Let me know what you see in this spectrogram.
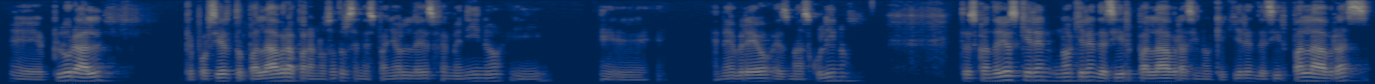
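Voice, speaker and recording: A man's voice: mid-range voice, a little mellow. A man teaching a grammar class, explaining step by step and checking in with his students. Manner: explanatory, repeats key terms, checks with "¿no?". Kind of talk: recorded classroom lecture.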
